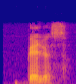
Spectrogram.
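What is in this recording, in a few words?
"пельӧс", Komi, male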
